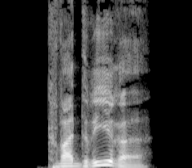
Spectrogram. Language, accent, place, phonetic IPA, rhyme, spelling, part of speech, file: German, Germany, Berlin, [kvaˈdʁiːʁə], -iːʁə, quadriere, verb, De-quadriere.ogg
- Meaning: inflection of quadrieren: 1. first-person singular present 2. first/third-person singular subjunctive I 3. singular imperative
